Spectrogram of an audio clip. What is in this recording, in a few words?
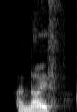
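"a knife", English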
